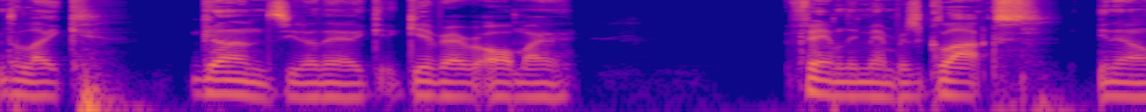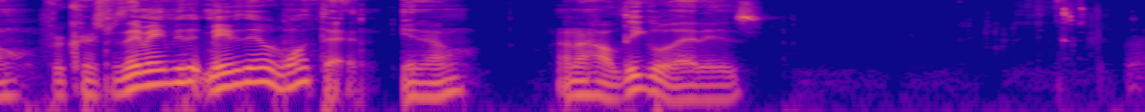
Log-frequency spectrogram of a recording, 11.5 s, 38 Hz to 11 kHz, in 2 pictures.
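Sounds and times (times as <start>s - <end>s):
speech: 0.0s - 2.9s, 3.9s - 9.6s
sipping Red Bull energy drink, slurping and swallowing: 10.4s - 11.4s.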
